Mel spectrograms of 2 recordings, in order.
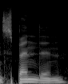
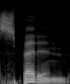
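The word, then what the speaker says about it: Spedn: pronounce it right once I keep saying spendin but it's actually said I did sped in now but again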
